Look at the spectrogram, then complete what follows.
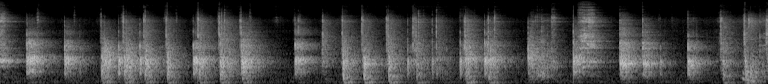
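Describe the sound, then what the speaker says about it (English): A knife finely chopping garlic with fennel seeds on a board, rapid rhythmic taps in quick runs with short breaks, close and crisp, with no talk over it. "I'm going to fine chop the garlic with the fennel seeds"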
